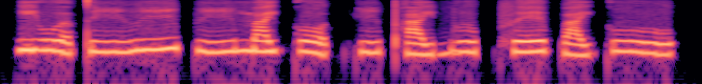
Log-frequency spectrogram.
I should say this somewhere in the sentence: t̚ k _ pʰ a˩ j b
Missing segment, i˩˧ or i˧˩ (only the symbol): i˩˧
